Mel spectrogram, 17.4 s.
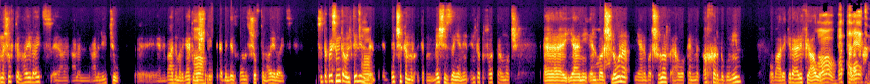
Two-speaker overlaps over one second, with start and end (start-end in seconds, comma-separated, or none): none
